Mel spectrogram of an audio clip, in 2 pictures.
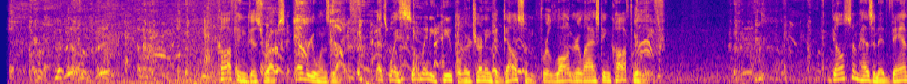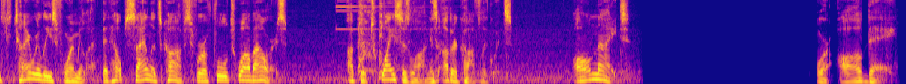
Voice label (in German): TV Werbespots; Jugendfrei; NATIVE PROFISPRECHER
